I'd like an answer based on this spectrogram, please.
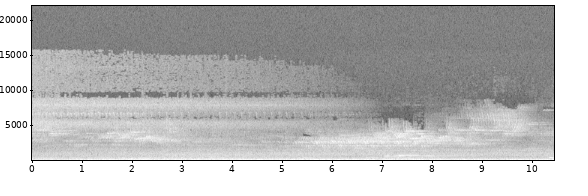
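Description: Steady outdoor night ambience with a low rumble. Soft held notes of a film score come in about two-thirds of the way through.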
